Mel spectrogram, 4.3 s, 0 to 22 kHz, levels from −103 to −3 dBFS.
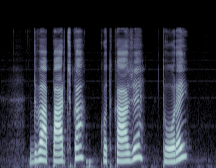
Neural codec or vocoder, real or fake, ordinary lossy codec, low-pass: none; real; none; 10.8 kHz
